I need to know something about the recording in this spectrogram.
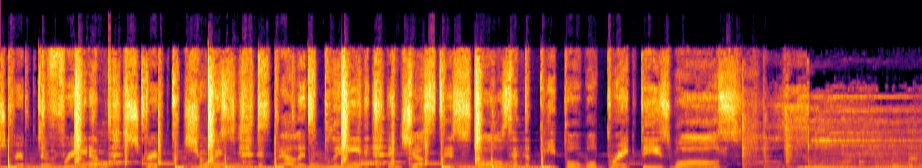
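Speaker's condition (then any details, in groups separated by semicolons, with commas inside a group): No condition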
